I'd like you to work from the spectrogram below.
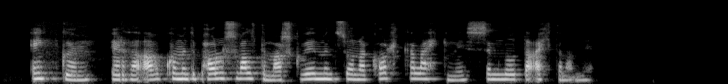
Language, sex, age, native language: Icelandic, female, 20-29, Icelandic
